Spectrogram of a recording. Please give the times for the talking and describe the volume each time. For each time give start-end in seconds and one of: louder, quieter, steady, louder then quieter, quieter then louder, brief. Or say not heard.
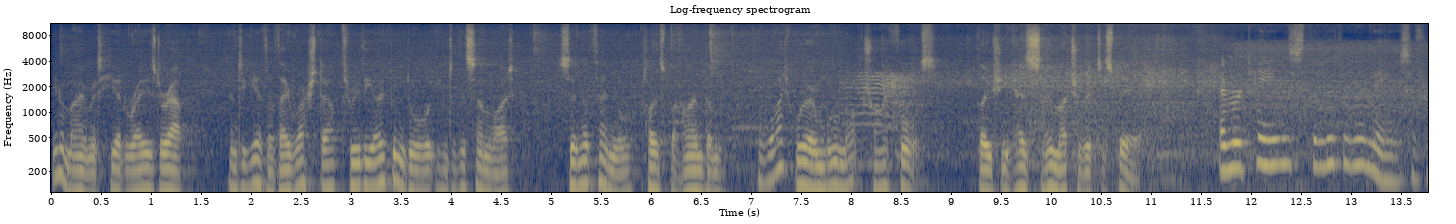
0.0-13.7 steady.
